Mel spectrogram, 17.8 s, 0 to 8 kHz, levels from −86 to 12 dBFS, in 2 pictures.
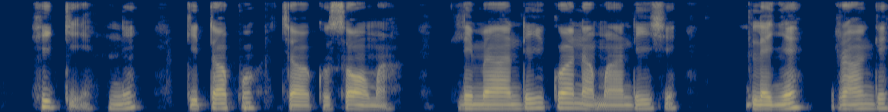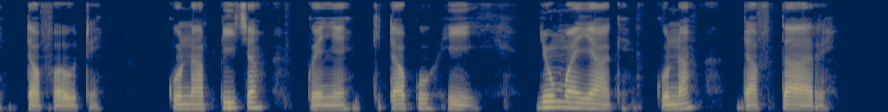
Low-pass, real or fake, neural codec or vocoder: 7.2 kHz; real; none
